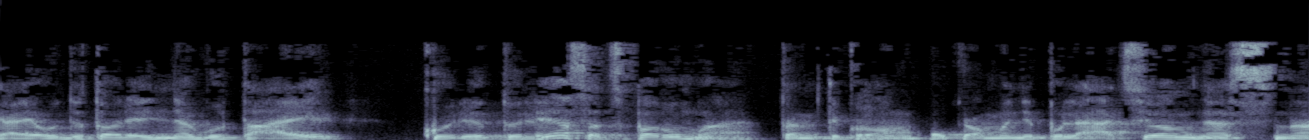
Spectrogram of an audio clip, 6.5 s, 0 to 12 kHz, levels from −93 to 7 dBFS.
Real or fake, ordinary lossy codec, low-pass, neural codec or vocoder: fake; MP3, 32 kbps; 10.8 kHz; autoencoder, 48 kHz, 128 numbers a frame, DAC-VAE, trained on Japanese speech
